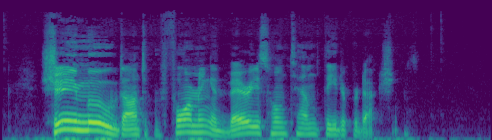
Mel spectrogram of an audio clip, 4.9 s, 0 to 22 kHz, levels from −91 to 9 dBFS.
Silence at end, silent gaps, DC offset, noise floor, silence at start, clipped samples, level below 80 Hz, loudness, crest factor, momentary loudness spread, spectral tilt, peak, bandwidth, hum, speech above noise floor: 1 s; none; under 0.1%; -58 dBFS; 0.4 s; under 0.1%; -50 dBFS; -17 LUFS; 16 dB; 16 LU; -6.5 dB/octave; -2 dBFS; 12 kHz; none; 41 dB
